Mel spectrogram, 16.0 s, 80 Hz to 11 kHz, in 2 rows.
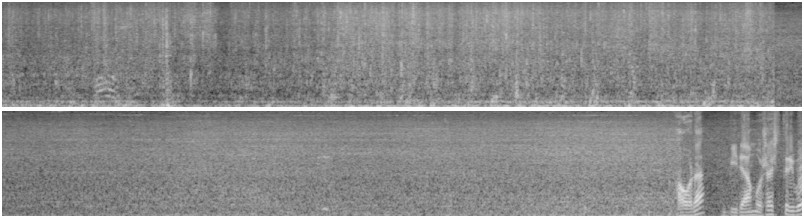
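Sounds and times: boat engine idling: 0.0s - 7.8s
light wind: 0.0s - 16.0s
water: 0.0s - 16.0s.

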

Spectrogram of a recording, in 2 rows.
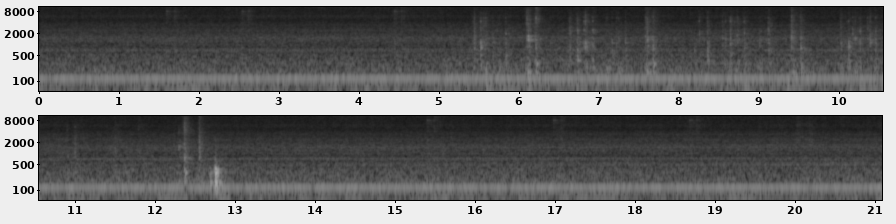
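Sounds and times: computer keyboard keystrokes: 5.4s - 12.9s.

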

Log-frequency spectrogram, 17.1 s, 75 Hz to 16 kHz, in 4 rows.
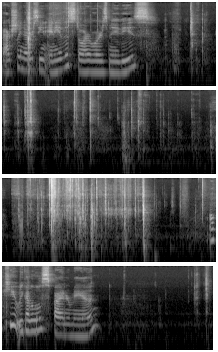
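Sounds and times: plastic wrapper crinkling: 8.8s - 11.6s.

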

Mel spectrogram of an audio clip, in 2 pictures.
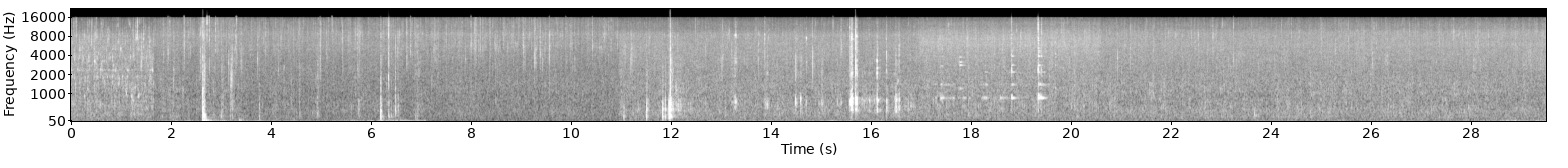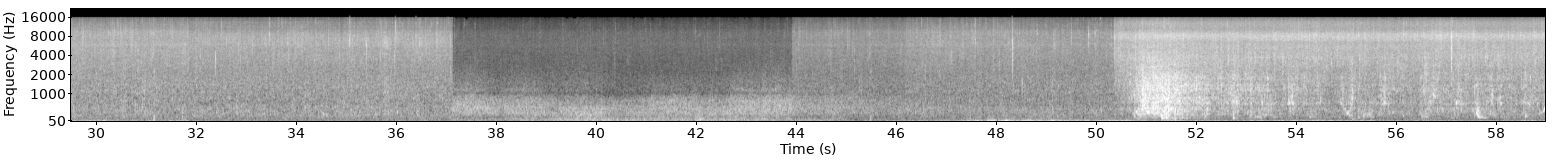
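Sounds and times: falling water hiss: 0.0s - 37.9s, 42.7s - 58.9s
short ringing clinks: 13.2s - 19.8s.

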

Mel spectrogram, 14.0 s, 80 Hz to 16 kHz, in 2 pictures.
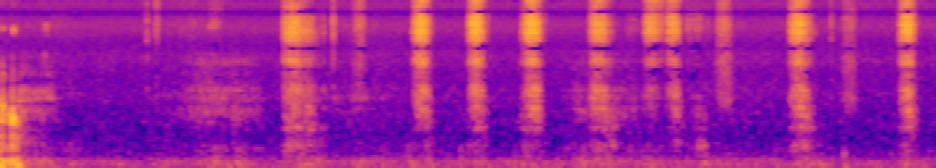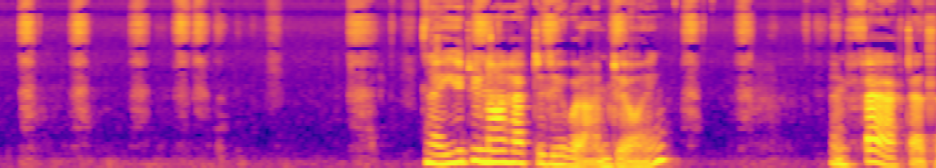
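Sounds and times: marker drawing on paper: 2.2s - 13.3s.

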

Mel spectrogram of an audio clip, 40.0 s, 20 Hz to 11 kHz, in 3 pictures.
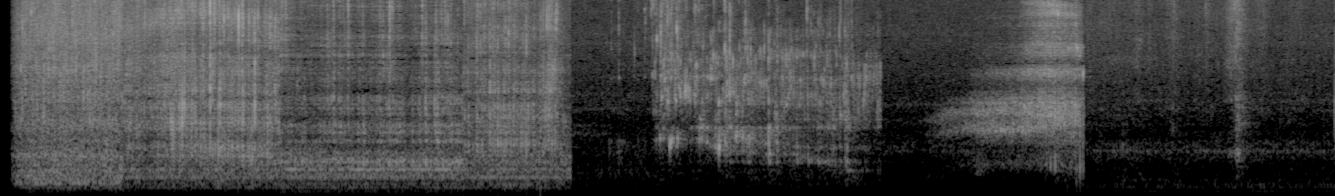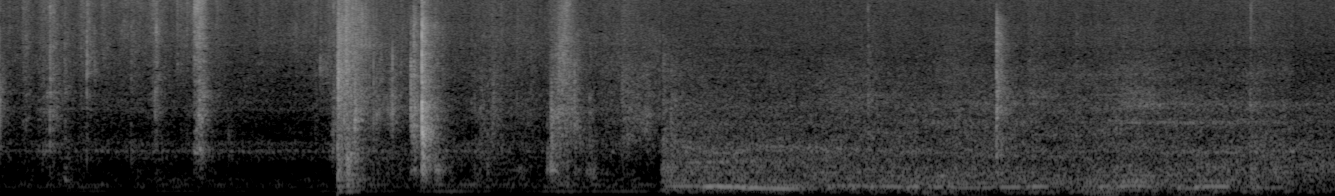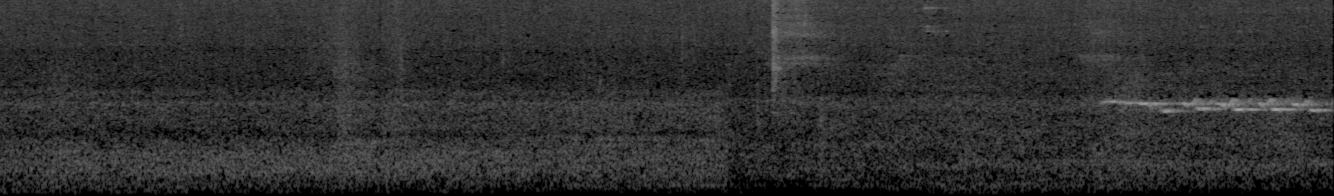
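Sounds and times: coffee pouring into mug: 0.2s - 8.8s
water boiling in saucepan: 0.2s - 8.8s.

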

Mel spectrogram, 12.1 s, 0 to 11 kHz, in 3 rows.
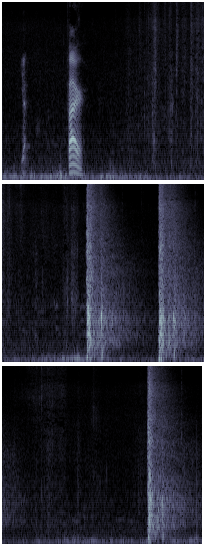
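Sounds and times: pistol shots with ringing echo: 5.7s - 8.3s, 11.0s - 12.0s.

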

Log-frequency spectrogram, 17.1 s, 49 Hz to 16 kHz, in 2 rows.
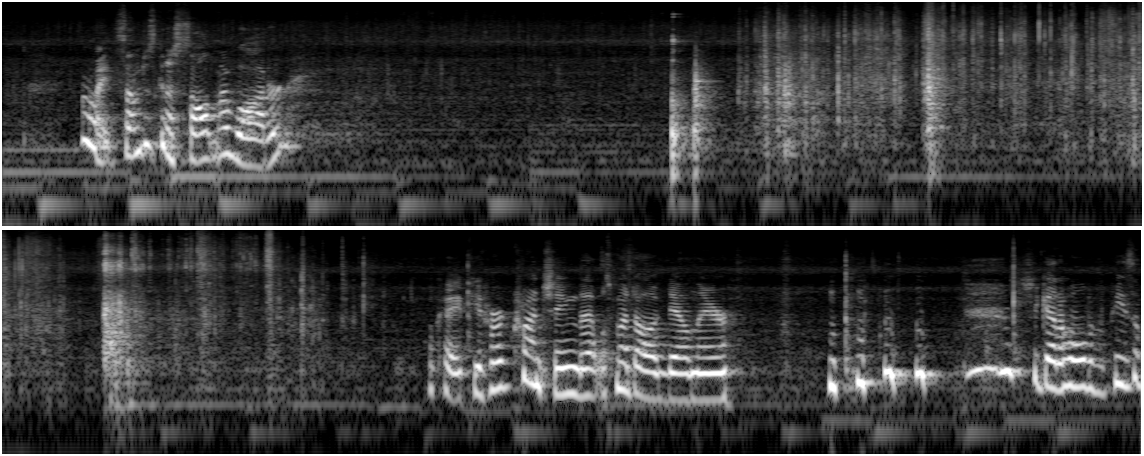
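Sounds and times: plastic bag crinkling: 5.4s - 11.4s
dog crunching dry pasta: 5.6s - 9.1s.

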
